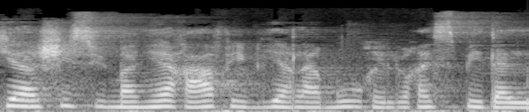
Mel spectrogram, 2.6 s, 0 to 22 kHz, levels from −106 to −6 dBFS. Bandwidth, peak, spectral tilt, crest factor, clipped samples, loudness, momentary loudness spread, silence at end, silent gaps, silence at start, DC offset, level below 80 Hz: 14.5 kHz; -2 dBFS; -4 dB/octave; 16 dB; under 0.1%; -19 LUFS; 9 LU; 0 s; none; 0 s; under 0.1%; -38 dBFS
